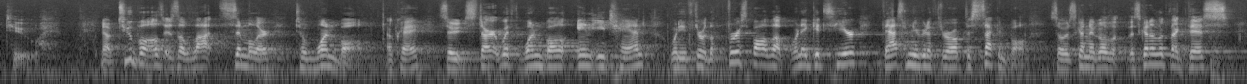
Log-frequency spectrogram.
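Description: Jokey young guy teaching juggling, kinda high voice, echoey room w long reverb. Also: moderate pace, slight background noise. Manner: playful, jokey teacher chatting to the viewer. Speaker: juggling instructor. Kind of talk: instructional video.

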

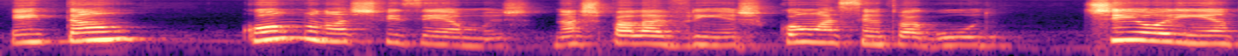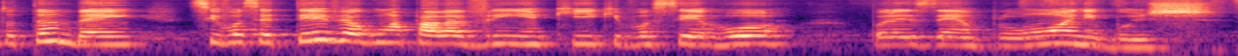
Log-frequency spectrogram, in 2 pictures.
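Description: A woman teacher with a Brazilian Portuguese accent, giving a dictation lesson and encouraging advice to her students. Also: on the high side. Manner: slow, deliberate dictation with repeated words; encouraging, reassuring tone.

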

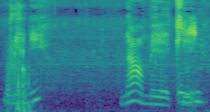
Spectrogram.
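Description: A young man in a game who keeps telling others to calm down and stop taking loot. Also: high-pitched, measured pace. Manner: exasperated, urging others to calm down. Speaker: gamer. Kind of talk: gameplay chat. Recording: clear background noise.

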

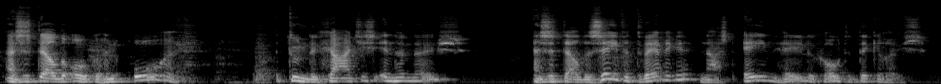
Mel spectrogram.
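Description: A man reads a rhyming children's book aloud to a young listener, pausing to point out things in the pictures. His voice is gravelly and unhurried, with a wide, lively melody. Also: on the high side. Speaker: reader of a children's story.

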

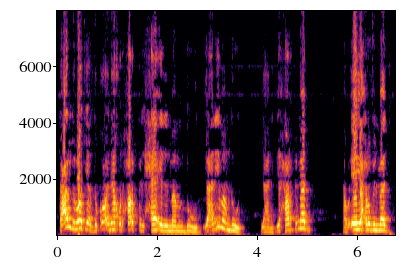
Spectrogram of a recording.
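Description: A man with an Egyptian accent teaching young children their letters, praising them and drawing out each syllable slowly. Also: sits high, lively intonation, slightly rough. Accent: Egyptian Arabic. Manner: encouraging, drawn-out syllable drills. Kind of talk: children's phonics lesson. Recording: dull lo-fi lesson audio.

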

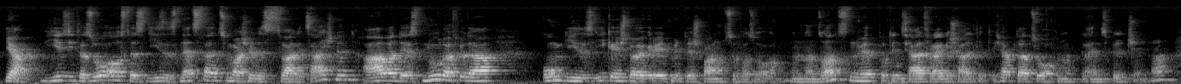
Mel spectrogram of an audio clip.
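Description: With a voice on the high side and a brisk delivery, a man in his thirties gives a casual rundown of smart-home door products, tacking question tags onto his statements. The audio has roomy indoor echo.

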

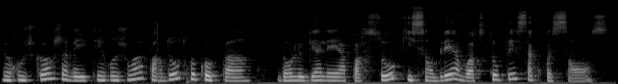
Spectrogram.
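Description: Mellow woman reading a storybook aloud. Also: medium pitch. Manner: calm, measured narration. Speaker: reader. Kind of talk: reading a children's fantasy novel aloud.

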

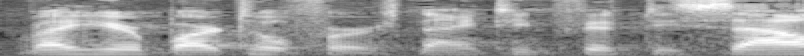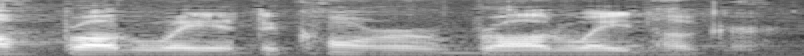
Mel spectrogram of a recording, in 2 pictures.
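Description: A man's voice: fairly low pitch, flat delivery, fast. A man preaching a folksy, conversational sermon as pastor, calling on the congregation to respond.

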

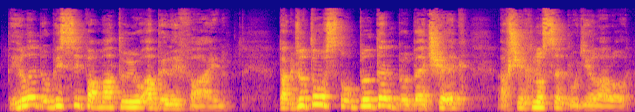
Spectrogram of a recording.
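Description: A man reads his own short story with lively, swinging pitch and a slightly high voice. He sits back from the microphone in an echoey room. He voices each caller as he goes. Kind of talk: dramatic story reading. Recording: echoey room, distant mic.

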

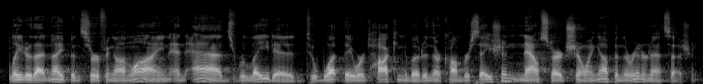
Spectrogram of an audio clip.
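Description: A middle-aged man speaking on a conference panel in a relaxed, conversational way, polling the audience now and then. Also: low-pitched. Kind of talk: conference keynote panel talk. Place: conference hall stage, in front of an audience. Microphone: table mic on a stand.

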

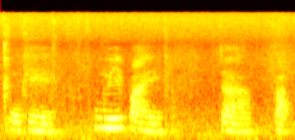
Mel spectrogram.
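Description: A woman's voice: measured pace, distant mic, background noise. A woman coaching a teacher through a goal, guiding her with prompting questions. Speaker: workshop coach. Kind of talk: coaching dialogue.

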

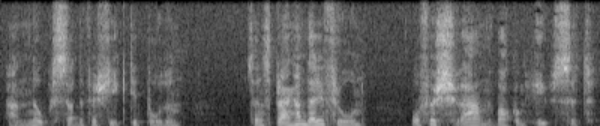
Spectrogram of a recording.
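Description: Raspy male storyteller, very animated delivery, children's tale. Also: medium pitch. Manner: expressive, dramatic storytelling.

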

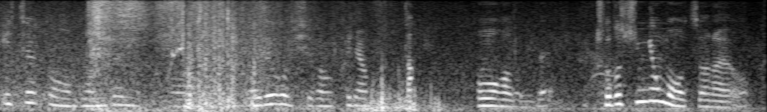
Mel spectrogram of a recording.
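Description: A woman's voice: mid-range voice, expressive, a little fast, very noisy. A young woman casually chatting while playing an online game, exclaiming and repeating herself.

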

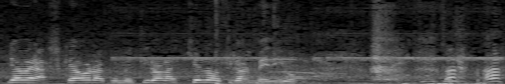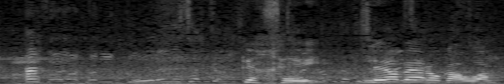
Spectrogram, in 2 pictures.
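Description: A woman with a Spain Spanish accent doing casual, energetic, excitable commentary as a live game streamer. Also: high-pitched, rapid-fire, few pauses, loud music behind the voice, a loud crowd, rough recording.

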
